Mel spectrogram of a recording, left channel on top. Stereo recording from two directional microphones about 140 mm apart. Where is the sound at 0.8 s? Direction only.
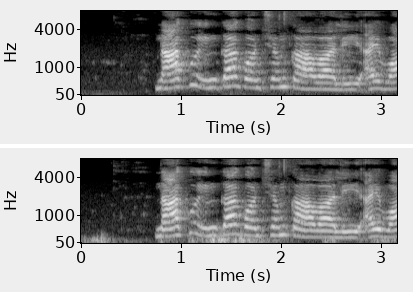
80° right.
